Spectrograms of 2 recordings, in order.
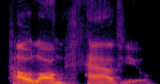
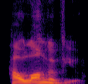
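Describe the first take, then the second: First: The h in 'have' is clearly pronounced. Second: The h is dropped, sounding like 'of'. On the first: "It's not really how long have you" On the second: "this really sounds like how long of, like O F"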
